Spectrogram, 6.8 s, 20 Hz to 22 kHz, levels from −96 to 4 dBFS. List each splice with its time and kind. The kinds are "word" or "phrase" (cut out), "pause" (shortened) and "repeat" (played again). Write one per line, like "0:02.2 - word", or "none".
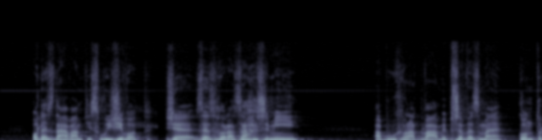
0:02.0 - pause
